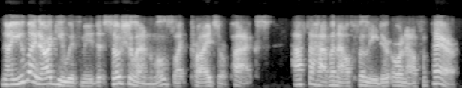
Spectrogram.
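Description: A man's voice: medium pitch, animated, brisk, husky, phone-quality sound. A man playing a wise, wry otherworldly spirit guide in a radio drama, teaching in formal, didactic phrases. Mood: earnest, instructive. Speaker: spirit teacher answering questions. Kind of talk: scripted radio drama dialogue, expository.

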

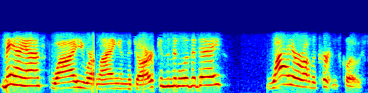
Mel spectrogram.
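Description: A woman's voice: sits high, sing-song, moderate pace, no room sound. A woman acting a blunt, teasing but concerned sister in a radio play. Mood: exasperated, teasing. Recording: thin phone-like audio, dry.

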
